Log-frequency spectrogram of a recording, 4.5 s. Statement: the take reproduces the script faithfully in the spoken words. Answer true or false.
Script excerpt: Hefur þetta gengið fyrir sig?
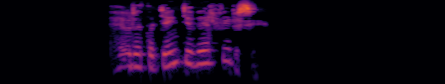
false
